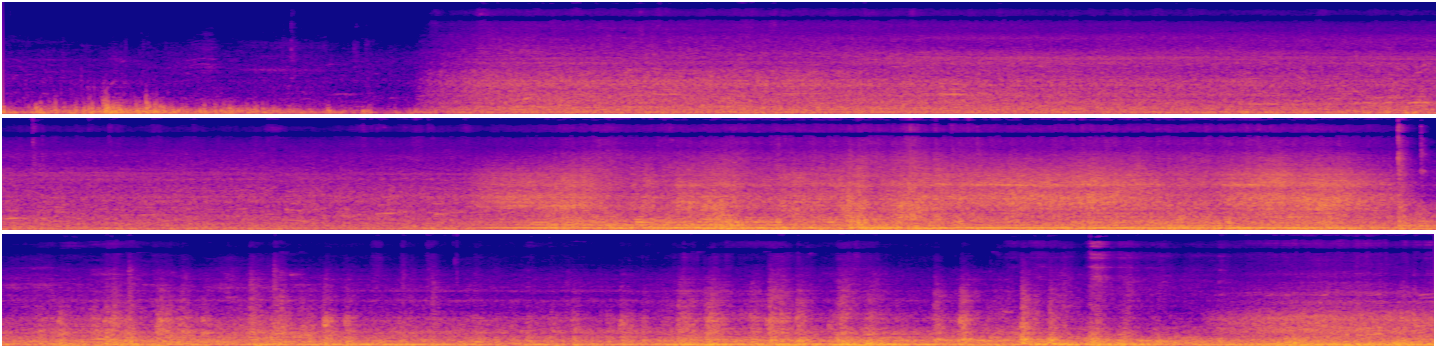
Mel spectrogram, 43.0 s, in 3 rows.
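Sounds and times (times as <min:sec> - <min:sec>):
train rumble: 0:00.0 - 0:43.0
rushing noise: 0:18.5 - 0:29.4, 0:39.4 - 0:43.0.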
